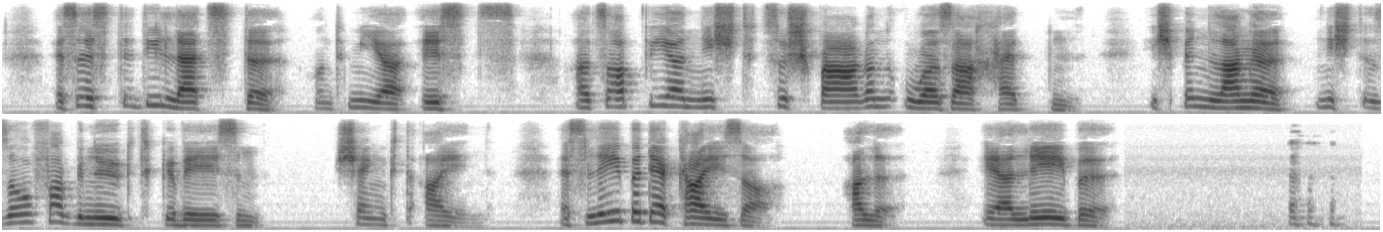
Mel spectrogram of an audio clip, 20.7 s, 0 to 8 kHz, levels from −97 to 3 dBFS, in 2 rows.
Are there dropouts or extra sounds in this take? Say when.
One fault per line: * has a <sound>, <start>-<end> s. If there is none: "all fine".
* has a laugh, 20.0-20.4 s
